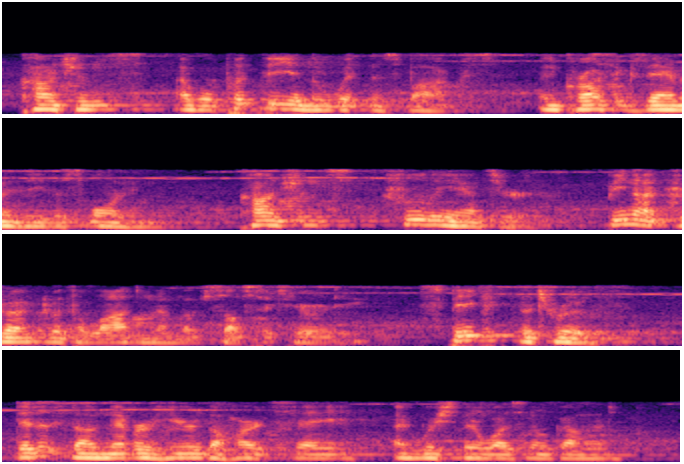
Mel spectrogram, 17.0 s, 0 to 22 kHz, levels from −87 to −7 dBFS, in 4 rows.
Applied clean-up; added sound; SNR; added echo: none; Truck; 20 dB; reverberation time 1.8 s.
